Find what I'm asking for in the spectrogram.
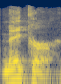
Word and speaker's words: nacre: Researchers developed new glass based on arrangement of the material nacre, is how you would pronounce it, I guess. N-A-C-R-E, nacre.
